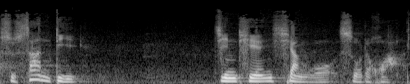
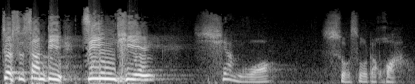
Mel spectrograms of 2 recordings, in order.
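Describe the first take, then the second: First: The word 上帝 carries the emphasis. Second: The word 今天 carries the emphasis. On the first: It is God who is speaking. "这是上帝，哦，" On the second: The message is for this very moment. "今天此时此刻"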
